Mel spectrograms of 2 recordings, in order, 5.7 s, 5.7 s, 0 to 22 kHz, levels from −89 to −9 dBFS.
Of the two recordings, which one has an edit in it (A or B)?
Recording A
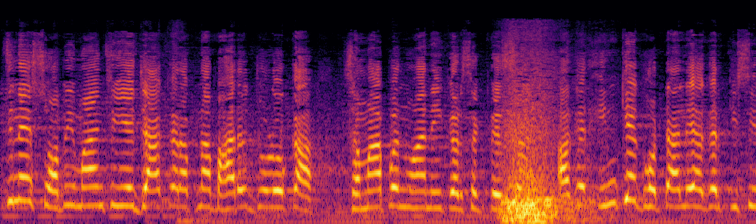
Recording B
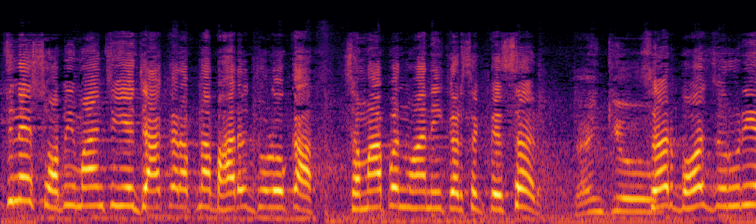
A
